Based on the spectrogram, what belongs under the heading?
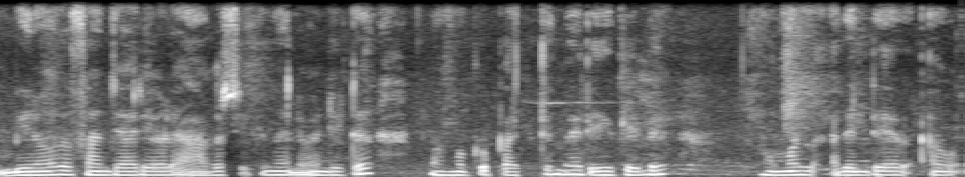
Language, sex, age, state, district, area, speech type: Malayalam, female, 45-60, Kerala, Thiruvananthapuram, rural, spontaneous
